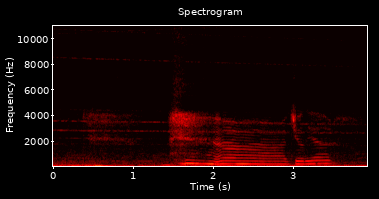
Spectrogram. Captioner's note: deep sigh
